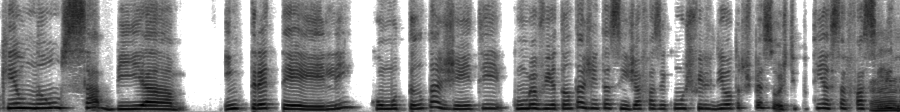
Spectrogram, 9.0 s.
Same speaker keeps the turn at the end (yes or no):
no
